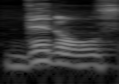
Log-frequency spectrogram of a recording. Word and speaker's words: victuals: They wanted to go to the market and actually get fresh bread, maybe some nice little, you know, viddles as it were or victuals as it's spelled in order, you know, show his wife a nice time.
